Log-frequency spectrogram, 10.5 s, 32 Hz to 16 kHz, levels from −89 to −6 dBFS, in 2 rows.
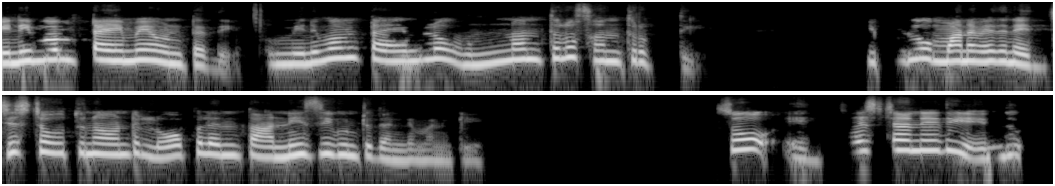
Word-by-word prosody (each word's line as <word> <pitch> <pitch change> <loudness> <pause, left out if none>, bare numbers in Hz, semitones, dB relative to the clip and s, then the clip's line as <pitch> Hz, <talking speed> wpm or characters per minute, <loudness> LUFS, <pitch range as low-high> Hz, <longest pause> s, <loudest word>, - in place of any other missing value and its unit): Minimum 270 +4 +5
టైమే 280 0 +5
ఉంటది. 200 - -4 0.3
Minimum 310 +9 +1
టైమ్‌లో 270 +3 +1 0.2
ఉన్నంతలో 295 +8 0
సంతృప్తి. 255 -2 -5 0.9
ఇప్పుడు 280 +5 -5 0.2
మనమేదైనా 260 -3 +3
అడ్జస్ట్ 295 - -1
అవుతున్నామంటే, 275 -1 -1
లోపల 240 +5 -2
ఎంత 245 -1 -5
అన్‌ఈజీగా 255 +3 0
ఉంటదండి 195 -7 -8
మనకి. 165 0 -18 1.2
సో, 355 - +2 0.3
అడ్జస్ట్ 305 - -7
అనేది 340 -2 +1
ఎందుకు? 230 +3 -8
265 Hz, 115 wpm, -23 LUFS, 235-290 Hz, 1.2 s, Minimum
